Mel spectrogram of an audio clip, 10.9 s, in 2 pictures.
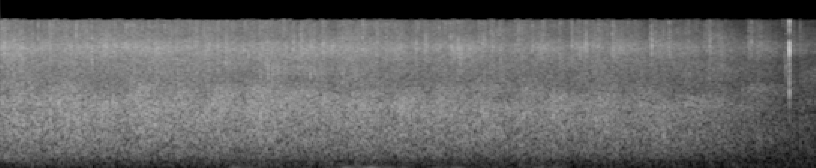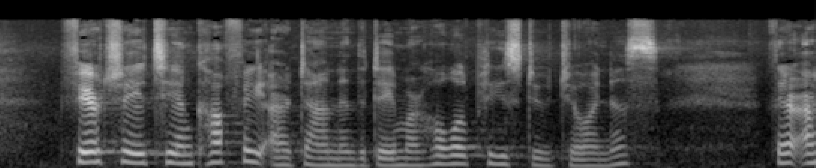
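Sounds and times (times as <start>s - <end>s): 
audience applause: 0.0s - 5.3s
speech: 6.0s - 10.0s, 10.6s - 10.8s.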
